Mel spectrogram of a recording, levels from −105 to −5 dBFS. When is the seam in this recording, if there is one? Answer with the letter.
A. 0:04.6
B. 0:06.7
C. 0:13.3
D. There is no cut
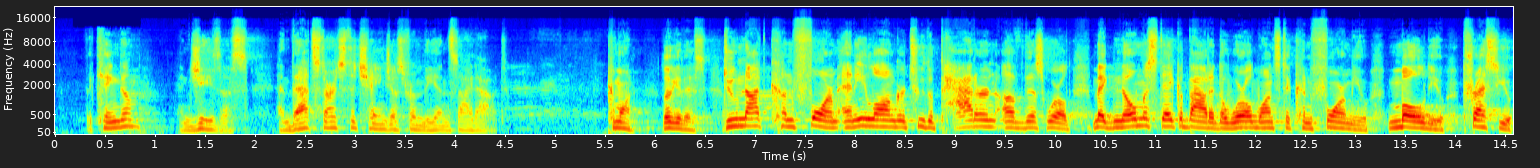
B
